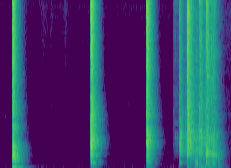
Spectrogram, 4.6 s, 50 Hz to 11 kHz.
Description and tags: Gallon bucket being hit with a drumstick. Microphone used was a zoom H4n portable recorder in stereo.
city, field-recording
